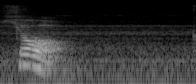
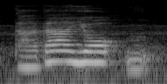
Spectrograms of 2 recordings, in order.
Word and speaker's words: 漂: 音読みはひょう、訓読みはただようです。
